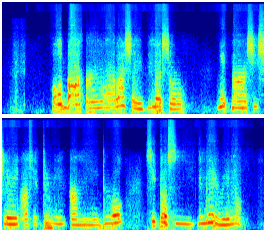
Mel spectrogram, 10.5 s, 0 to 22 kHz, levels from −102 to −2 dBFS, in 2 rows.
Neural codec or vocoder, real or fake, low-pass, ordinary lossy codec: codec, 44.1 kHz, 0.9 kbps, DAC; fake; 19.8 kHz; Opus, 16 kbps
